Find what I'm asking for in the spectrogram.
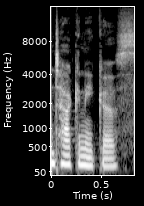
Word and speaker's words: Takanikos: Jasmine Takanikos.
